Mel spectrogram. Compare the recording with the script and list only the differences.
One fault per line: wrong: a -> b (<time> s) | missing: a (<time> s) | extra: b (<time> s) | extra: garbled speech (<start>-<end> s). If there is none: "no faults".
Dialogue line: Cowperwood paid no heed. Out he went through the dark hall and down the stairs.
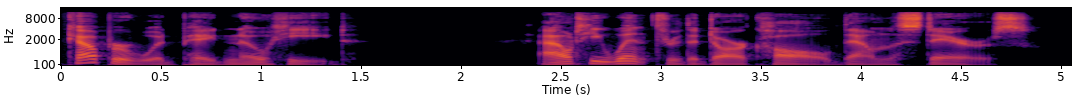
missing: and (3.9 s)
